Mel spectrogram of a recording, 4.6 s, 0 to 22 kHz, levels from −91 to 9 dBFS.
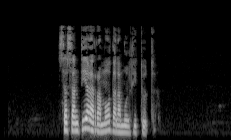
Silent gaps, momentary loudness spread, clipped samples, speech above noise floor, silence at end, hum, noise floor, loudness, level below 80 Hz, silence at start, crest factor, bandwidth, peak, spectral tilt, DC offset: none; 13 LU; under 0.1%; 54 dB; 1.55 s; none; -74 dBFS; -21 LUFS; -76 dBFS; 1.2 s; 20 dB; 11.5 kHz; -4 dBFS; -5 dB/octave; under 0.1%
